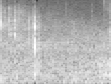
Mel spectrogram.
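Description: A bite through the thick, crunchy skin of a grilled Polish sausage from a Krakow street stall, heard as a brief close-up crunch and squish, with no talking.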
